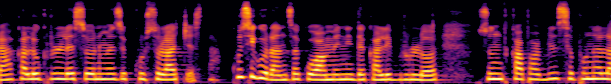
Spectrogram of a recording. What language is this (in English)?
Romanian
